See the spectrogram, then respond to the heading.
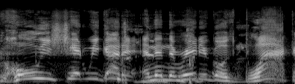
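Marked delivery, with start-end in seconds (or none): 0.0-1.3 high thrilled burst; excited. Retold or imitated. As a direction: relive the moment the contact came in. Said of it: "I was like".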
